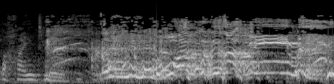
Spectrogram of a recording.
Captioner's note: laughs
